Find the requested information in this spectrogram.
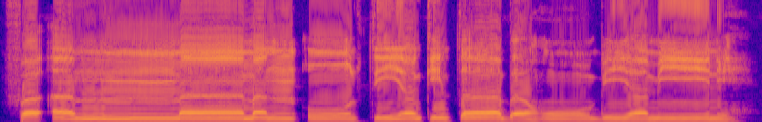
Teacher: فَأَمَّا di sini mim yang bertasydid ya, merupakan salah satu daripada huruf guna. Jadi cara membacanya itu harus ada tekanan disertai dengan guna 2 atau 3 harokat.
